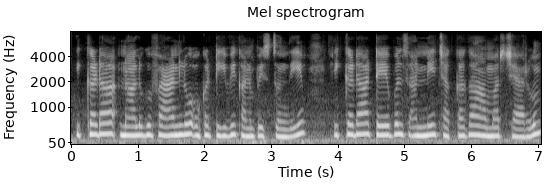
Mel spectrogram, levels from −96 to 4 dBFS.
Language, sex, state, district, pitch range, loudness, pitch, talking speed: Telugu, female, Telangana, Mahabubabad, 230-260 Hz, -14 LUFS, 245 Hz, 95 wpm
